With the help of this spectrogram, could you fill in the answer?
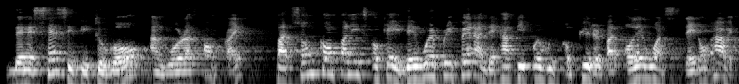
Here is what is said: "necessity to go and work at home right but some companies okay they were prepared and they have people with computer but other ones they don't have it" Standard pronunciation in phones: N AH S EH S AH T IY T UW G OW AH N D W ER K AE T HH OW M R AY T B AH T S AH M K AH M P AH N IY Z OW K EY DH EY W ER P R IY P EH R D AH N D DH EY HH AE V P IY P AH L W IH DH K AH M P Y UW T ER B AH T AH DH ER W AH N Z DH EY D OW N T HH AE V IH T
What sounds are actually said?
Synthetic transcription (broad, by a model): N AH S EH S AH T IY T UW G OW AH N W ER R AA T HH OW M R AY T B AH T S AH M K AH M P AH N IY S OW K EY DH EY W ER P R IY P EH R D AH N D EY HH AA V P IY P AH L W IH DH K AH M P Y UW T ER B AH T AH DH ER W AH N S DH EY D OW N T HH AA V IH T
